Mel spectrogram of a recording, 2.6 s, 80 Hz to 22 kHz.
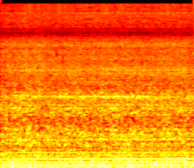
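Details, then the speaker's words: Vehicle after replacing failed main fuel pump (old one gave only 20 psi; now 45–50 psi at idle): freeway cruise about 80 mph at half throttle, steady even low drone, no surging or cutting out; running normally. "doing about 80 miles an hour. It's holding pretty good."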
